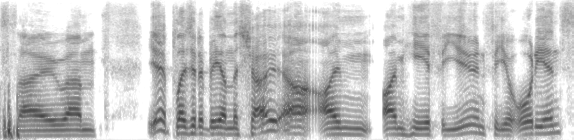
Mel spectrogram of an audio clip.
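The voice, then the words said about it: Australian accent. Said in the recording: “I'm detecting an Aussie accent.”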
